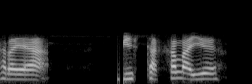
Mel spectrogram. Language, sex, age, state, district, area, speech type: Bodo, female, 60+, Assam, Chirang, rural, conversation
